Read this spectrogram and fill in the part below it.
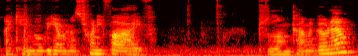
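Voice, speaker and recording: An older woman from England with a softened Liverpool accent, hosting a knitting podcast from home and chatting casually with the viewer. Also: lowish voice, fast, vocal fry, very noisy. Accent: Canadian-influenced English, originally from Liverpool. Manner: chatty, rambling, self-deprecating. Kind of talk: casual chat to camera. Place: home, seated indoors.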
